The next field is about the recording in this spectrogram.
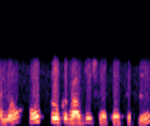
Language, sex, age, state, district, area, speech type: Tamil, female, 30-45, Tamil Nadu, Viluppuram, rural, conversation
